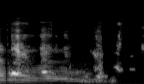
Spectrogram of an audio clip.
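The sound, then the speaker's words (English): A dog named Wally lets out a drawn-out, groaning moan, low and cow-like, that lasts under a second before trailing into softer rustling and faint vocal sounds. “Don't mind my dog being a demon.”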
